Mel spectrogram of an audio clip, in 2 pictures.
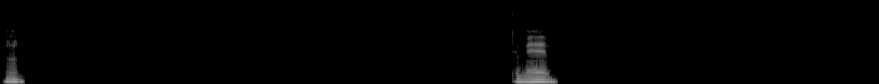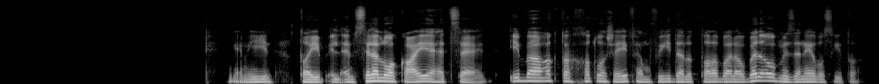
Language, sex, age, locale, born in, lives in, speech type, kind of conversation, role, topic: Arabic, male, 25-29, ar-EG, Egypt, Egypt, read, expert-assistant, asker, لو عندك فرصة تغير شكل المناهج في المدارس، إيه الأفكار الجديدة اللي ممكن تضيفها علشان تجهّز الطلبة لسوق العمل الحقيقي؟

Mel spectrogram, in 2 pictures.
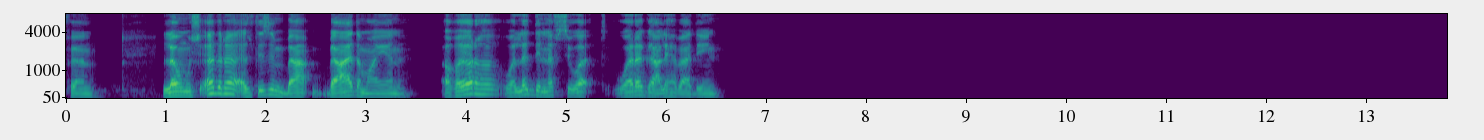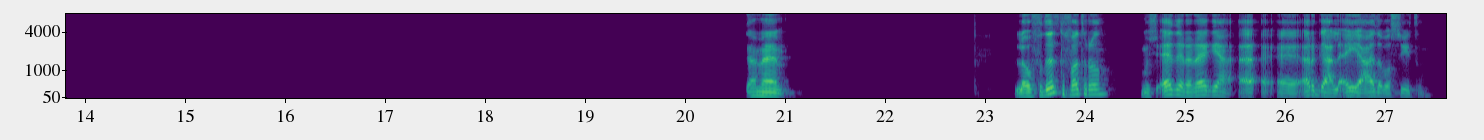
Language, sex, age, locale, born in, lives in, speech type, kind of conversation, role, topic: Arabic, male, 18-19, ar-EG, Egypt, Egypt, read, expert-assistant, asker, إزاي أقدر أخلق روتين يومي يساعدني أحافظ على صحتي النفسية وسط الزحمة والمشاغل؟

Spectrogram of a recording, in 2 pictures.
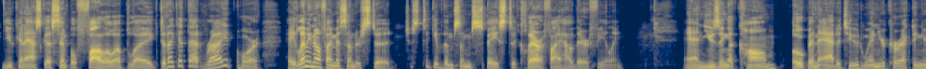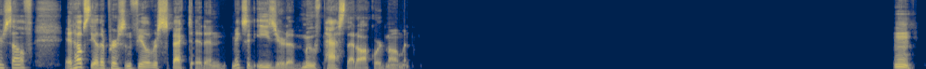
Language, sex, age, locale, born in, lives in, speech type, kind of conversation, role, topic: English, male, 45-49, en-US, United States, United States, read, expert-assistant, expert, How can empathy for others be developed?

